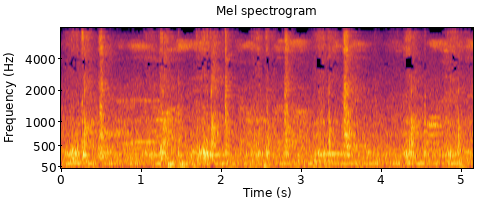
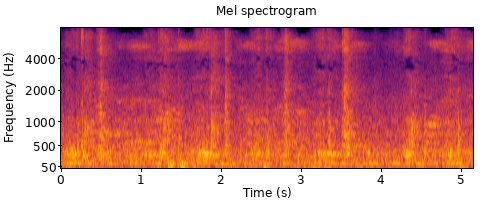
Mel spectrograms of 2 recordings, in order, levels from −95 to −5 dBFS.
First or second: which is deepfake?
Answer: second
